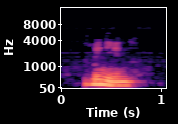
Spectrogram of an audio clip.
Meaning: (noun) 1. A loyal servant of another, usually a more powerful being 2. A sycophantic follower 3. The size of type between nonpareil and brevier, standardized as 7-point
- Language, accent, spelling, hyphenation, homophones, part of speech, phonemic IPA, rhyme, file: English, Southern England, minion, min‧ion, minyan, noun / adjective, /ˈmɪnjən/, -ɪnjən, LL-Q1860 (eng)-minion.wav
